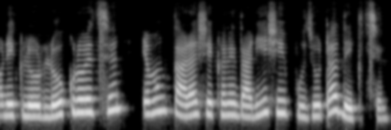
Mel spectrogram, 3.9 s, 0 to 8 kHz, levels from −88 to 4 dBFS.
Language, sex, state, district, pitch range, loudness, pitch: Bengali, female, West Bengal, North 24 Parganas, 220-295 Hz, -14 LUFS, 250 Hz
